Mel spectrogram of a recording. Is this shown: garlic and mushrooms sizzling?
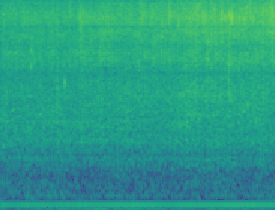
yes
